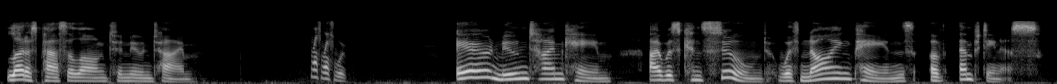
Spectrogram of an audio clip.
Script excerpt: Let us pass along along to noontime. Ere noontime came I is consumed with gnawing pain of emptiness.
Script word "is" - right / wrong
wrong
